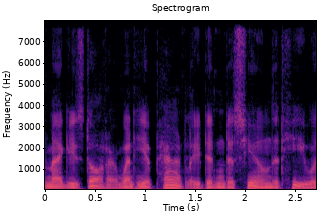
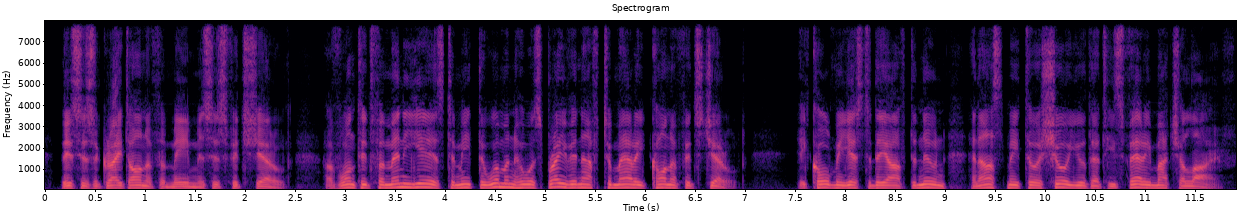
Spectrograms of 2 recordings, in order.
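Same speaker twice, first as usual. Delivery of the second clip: put-on broad South African accent, pitched up; 7 semitones higher, 4 dB louder than usual. Reading a story aloud, voicing a character's greeting: broad South African accent. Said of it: "he said in a broad South African accent".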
